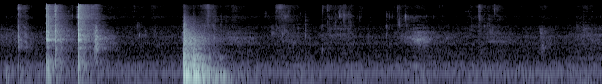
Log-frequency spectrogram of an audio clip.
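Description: Two light taps, then a single dull thump about two seconds in as a plastic mixing bowl is set down on a table; after that, faint soft sounds of hands stirring chopped vegetables in a glass bowl.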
